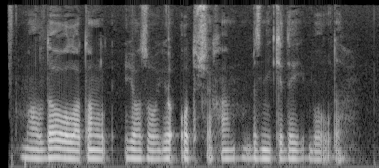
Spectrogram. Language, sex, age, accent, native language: Uzbek, male, 25-34, Andijon, Russian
